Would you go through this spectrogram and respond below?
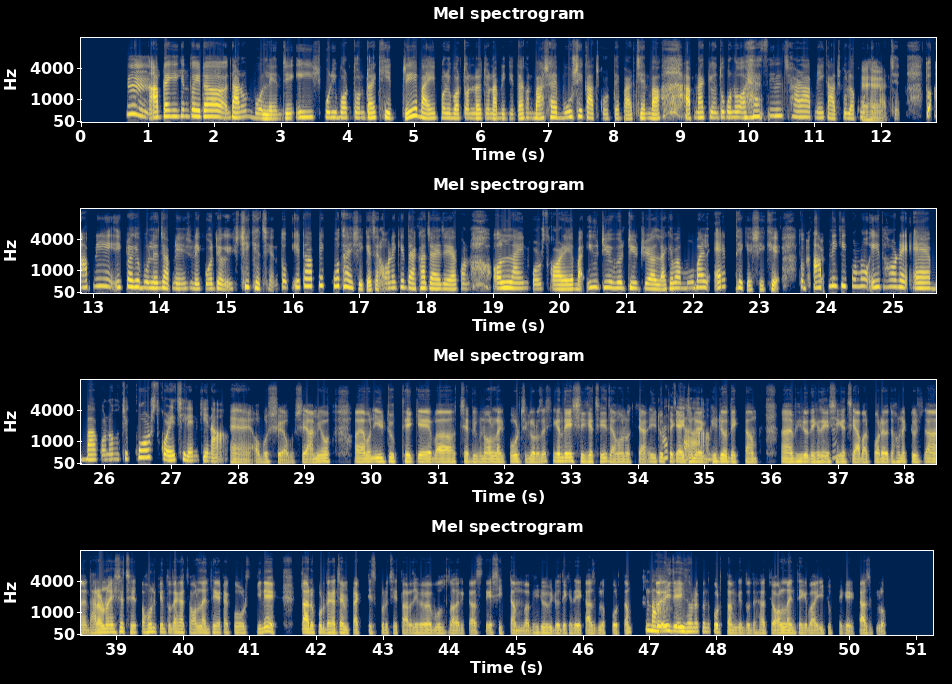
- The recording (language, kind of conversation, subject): Bengali, podcast, প্রযুক্তি কীভাবে তোমার শেখার ধরন বদলে দিয়েছে?
- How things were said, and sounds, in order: horn; in English: "হ্যাসেল"; "কোর্সগুলো" said as "কোর্চগুলো"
